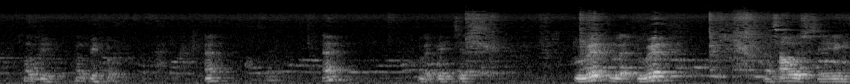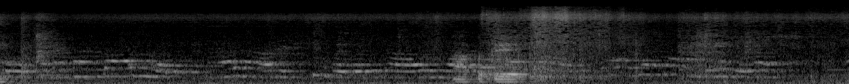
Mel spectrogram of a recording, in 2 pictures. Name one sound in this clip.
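A spatula scrapes and clinks in a metal wok.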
